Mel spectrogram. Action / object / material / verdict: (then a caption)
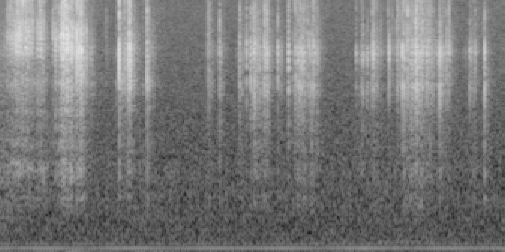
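shake / small plastic tube of candy balls / plastic / none. A small clear plastic tube with a white cap, full of small round orange candy balls, is held in the hands, tapped with long nails and tilted and shaken so the candy rattles inside. Bright, dry clicks and rattling come in quick bursts over a faint, steady low hum.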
